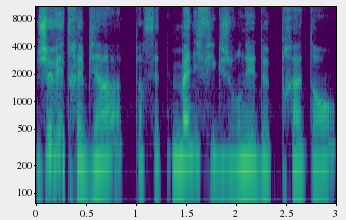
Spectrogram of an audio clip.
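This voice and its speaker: A woman speaks slowly-ish, at a fairly slow pace, with fairly low pitch and ordinary pitch variation. Her somewhat breathy voice sounds dry and close, with no echo. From France, Moselle (Bitche area). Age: 60s. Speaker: nature garden founder. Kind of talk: interview. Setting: outdoors in a garden.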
